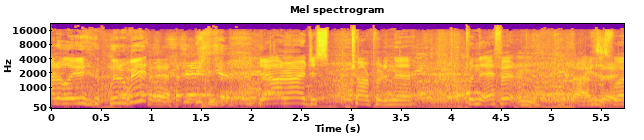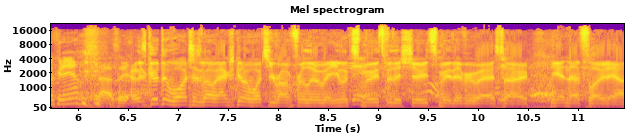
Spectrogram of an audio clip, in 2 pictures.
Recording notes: This episode is a compilation of a bunch of the interviews and chats I had with the Pro's and otherwise at Thredbo during the Cannonball Festival/National Champs!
